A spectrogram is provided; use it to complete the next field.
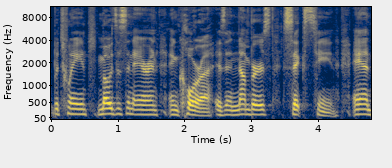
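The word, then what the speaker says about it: Korah: an a man named cora i think it's a correct pronunciation i'm gonna say quora because that's easier for an american k-o-r-a-h uh korra and um this guy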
